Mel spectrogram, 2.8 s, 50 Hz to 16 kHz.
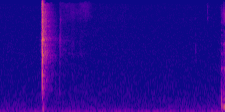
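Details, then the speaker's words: Single sharp spring click in a quiet room: a lancing device firing into a fingertip to draw blood for a glucose test by a person with type 1 diabetes. The reading was 10.2, a little high. "That shoots out. Tiny bit of blood, you can kind of see."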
